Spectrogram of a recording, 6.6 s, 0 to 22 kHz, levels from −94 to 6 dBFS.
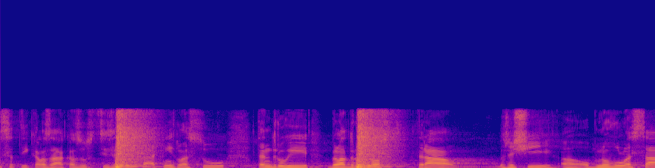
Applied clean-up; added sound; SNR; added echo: none; Snare drum; -2 dB; none.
